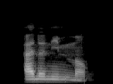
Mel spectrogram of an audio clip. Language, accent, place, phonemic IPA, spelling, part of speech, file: French, France, Lyon, /a.nɔ.nim.mɑ̃/, anonymement, adverb, LL-Q150 (fra)-anonymement.wav
- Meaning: anonymously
